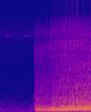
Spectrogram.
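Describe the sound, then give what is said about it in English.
A marshal's car driving and turning past a shopping center: the engine cuts in abruptly after quiet, a low steady rumble and whir that builds slightly and then holds. “The marshal's car. It turns past the shopping center, past the Haddonfield Hospital sign.”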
